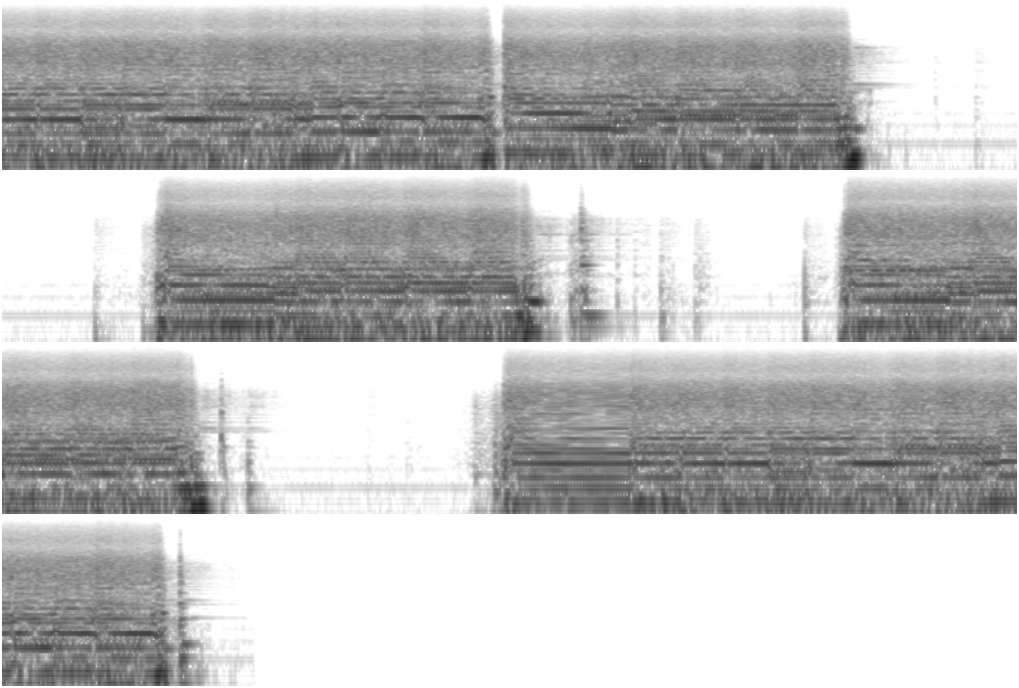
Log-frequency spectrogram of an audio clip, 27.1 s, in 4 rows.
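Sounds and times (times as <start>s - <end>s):
saturated guitar: 0.0s - 6.0s, 7.7s - 11.4s, 12.1s - 15.4s, 16.6s - 21.9s.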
